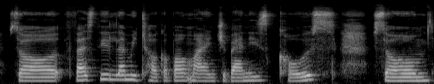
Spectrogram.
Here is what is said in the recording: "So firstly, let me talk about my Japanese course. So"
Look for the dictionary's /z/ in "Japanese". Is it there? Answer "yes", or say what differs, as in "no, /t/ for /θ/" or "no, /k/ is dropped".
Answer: no, /s/ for /z/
